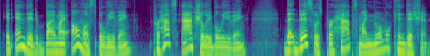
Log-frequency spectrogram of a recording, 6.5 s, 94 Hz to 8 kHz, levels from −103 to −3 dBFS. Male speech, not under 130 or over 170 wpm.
Yes: male; average, 150 wpm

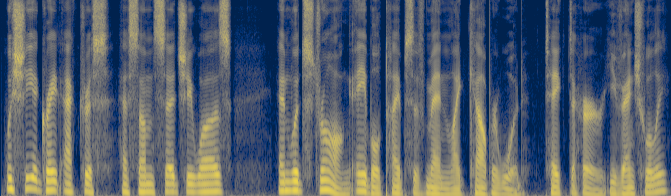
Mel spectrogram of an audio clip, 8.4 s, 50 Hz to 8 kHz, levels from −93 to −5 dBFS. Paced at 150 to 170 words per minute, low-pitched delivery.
Yes: average, 155 wpm; low, 105 Hz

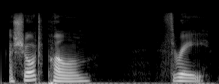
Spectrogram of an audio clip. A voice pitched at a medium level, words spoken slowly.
Yes: medium, 155 Hz; slow, 110 wpm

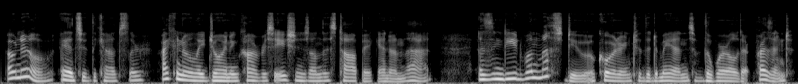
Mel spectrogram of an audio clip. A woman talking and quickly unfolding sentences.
Yes: female; fast, 235 wpm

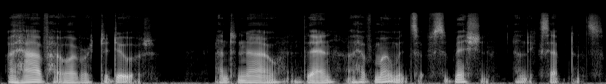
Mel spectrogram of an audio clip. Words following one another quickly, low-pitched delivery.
No: average, 170 wpm; low, 100 Hz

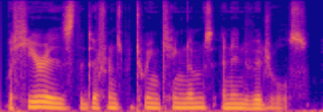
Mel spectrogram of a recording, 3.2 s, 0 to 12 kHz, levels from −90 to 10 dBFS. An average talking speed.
Yes: average, 165 wpm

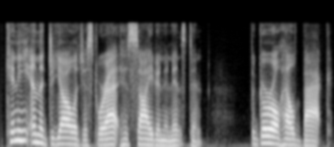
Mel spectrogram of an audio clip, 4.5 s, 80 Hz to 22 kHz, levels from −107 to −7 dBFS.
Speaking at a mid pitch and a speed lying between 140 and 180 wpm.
No: medium, 155 Hz; average, 200 wpm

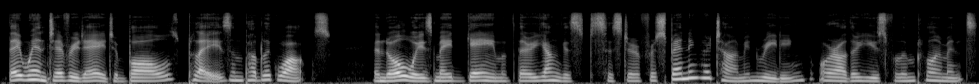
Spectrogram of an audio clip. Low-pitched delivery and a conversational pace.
No: medium, 175 Hz; average, 170 wpm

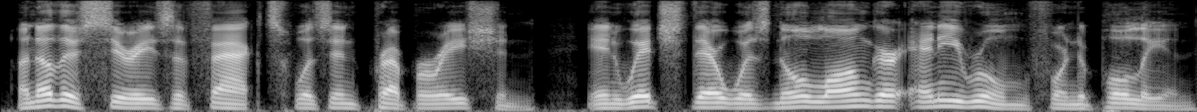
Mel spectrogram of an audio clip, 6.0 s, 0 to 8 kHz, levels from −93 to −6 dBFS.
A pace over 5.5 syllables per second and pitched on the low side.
No: 5.0 syllables/s; low, 120 Hz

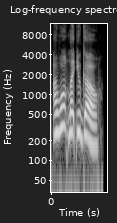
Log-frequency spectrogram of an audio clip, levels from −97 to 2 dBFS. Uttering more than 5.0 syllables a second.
Yes: 5.4 syllables/s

